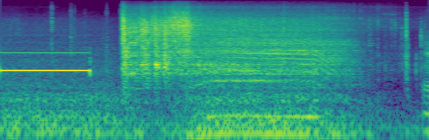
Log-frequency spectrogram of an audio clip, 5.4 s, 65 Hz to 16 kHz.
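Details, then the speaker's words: 1998 Ford Ranger 4.0 right after power steering pump replacement, engine run a few seconds while bleeding: low droning whine from the new pump still full of air. "i'll do that a couple times until it stops sucking it down and then i'll start turning the wheel back and forth well those instructions weren't kidding man it's still kind of noisy"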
